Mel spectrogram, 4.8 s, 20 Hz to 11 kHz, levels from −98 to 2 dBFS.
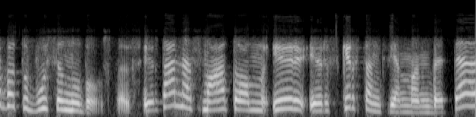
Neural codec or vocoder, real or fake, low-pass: none; real; 7.2 kHz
